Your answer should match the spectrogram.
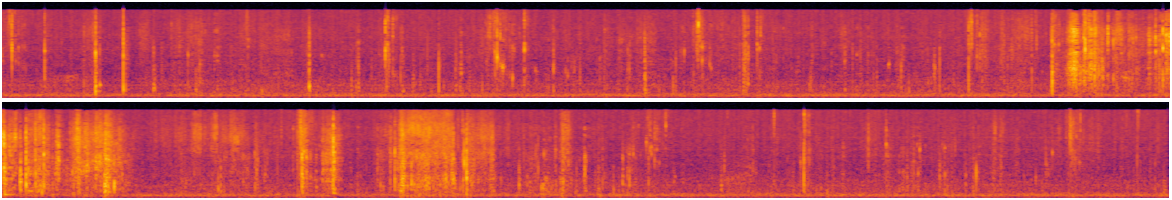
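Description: Close-miked eating sounds: soft bites and chewing of a cake with scattered small clicks. About ten to thirteen seconds in, and again around sixteen seconds, louder bursts of crinkling and rustling as a clear plastic cake tray is handled; a steady low hum sits under it all.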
